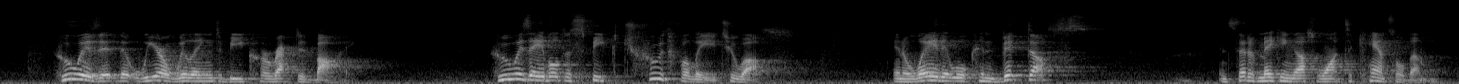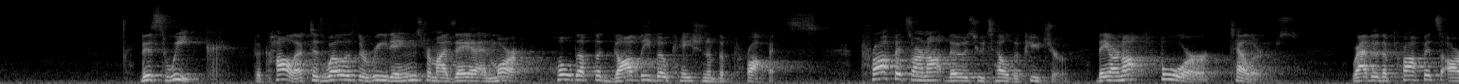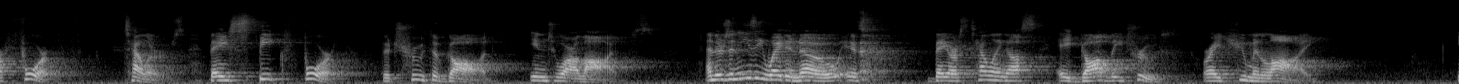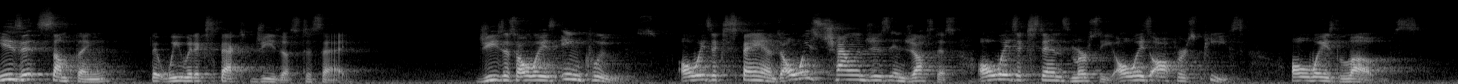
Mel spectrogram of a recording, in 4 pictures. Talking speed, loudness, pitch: 130 wpm, -24 LUFS, 160 Hz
